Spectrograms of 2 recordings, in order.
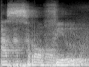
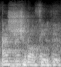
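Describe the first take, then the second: First: The consonant after the first vowel is 's'. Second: The consonant after the first vowel is 'sh'. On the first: The most wasteful of prophets. The speaker calls it wrong. "kalau pakainya sin" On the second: The most noble of prophets. The speaker calls it right. "pakainya shin"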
